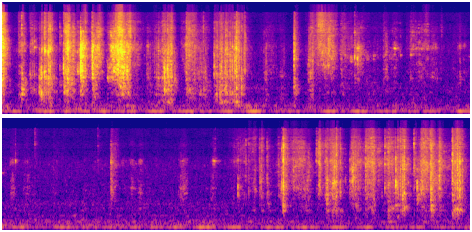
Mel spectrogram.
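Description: Scissors cutting a dart out of a paper sewing pattern, with repeated crisp snipping strokes, a dense burst at first, a quieter middle stretch, then more snips near the end, close and fairly faint.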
